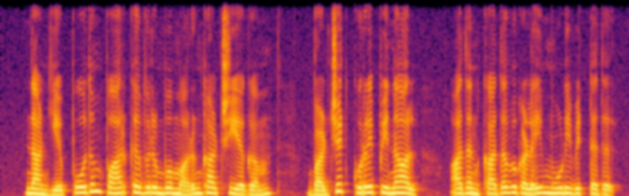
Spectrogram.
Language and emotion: Tamil, sad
